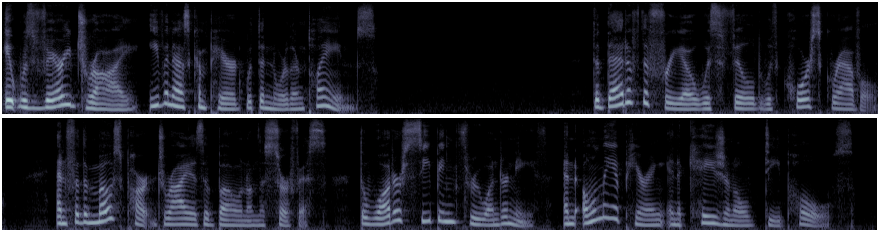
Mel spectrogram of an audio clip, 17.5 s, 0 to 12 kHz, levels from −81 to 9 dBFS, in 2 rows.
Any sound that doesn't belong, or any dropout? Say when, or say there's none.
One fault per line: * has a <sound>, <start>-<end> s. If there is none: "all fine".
all fine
